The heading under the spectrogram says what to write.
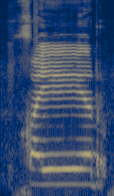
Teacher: را پہ موٹا کریں گے اس کو ہم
